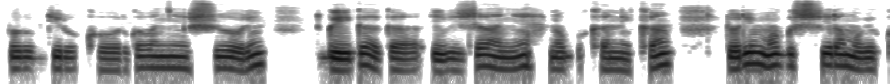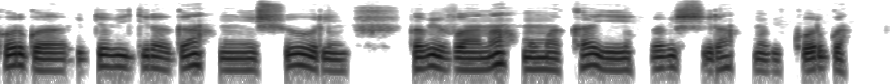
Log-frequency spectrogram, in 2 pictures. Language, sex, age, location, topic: Kinyarwanda, male, 36-49, Burera, education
